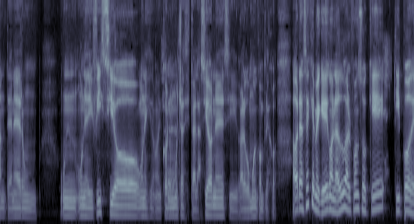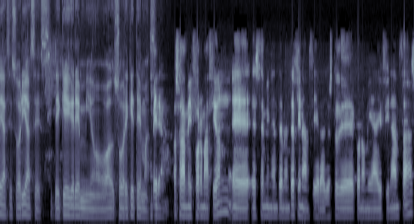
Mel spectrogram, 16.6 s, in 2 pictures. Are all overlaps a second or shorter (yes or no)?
yes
